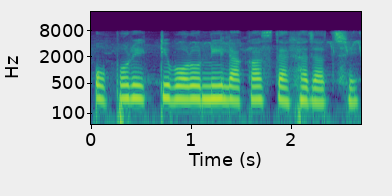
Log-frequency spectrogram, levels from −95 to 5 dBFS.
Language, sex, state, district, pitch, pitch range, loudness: Bengali, female, West Bengal, Cooch Behar, 210 Hz, 195-215 Hz, -14 LUFS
